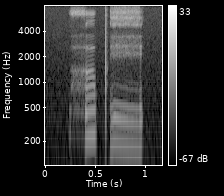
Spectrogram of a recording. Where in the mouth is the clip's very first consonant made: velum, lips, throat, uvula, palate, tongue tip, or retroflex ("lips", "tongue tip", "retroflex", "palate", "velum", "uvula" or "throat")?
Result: throat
